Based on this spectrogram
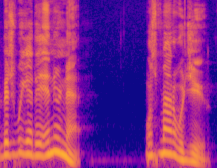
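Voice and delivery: high-pitched incredulous comeback; indignant mock telling-off, pitched high; exasperated retort. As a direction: scold her as if it were obvious. Imagined retort to streamer.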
